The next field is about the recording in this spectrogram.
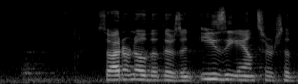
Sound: none

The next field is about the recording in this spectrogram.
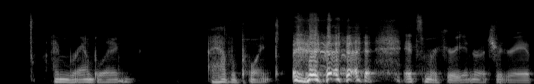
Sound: laughter

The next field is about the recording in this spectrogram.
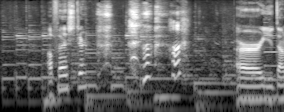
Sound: gasp

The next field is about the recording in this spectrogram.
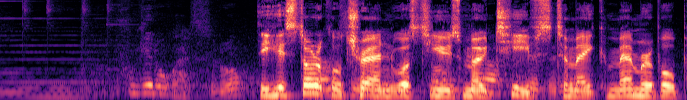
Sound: korean

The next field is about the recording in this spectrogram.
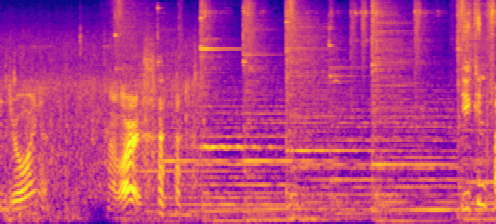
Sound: chuckles

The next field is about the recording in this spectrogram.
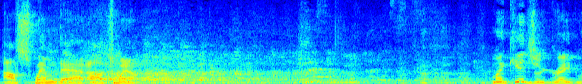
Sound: audience laughing

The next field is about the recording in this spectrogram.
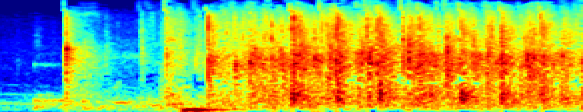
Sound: applause

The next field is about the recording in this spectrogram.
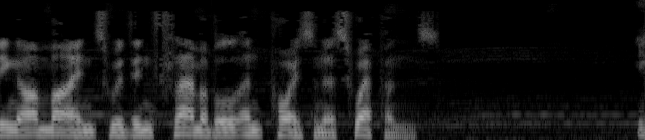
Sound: voice reads

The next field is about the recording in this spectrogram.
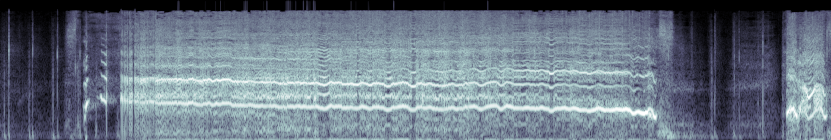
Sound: beating Chest

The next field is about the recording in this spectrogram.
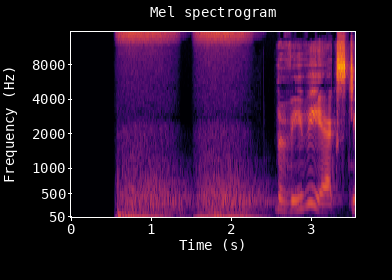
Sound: whoosh

